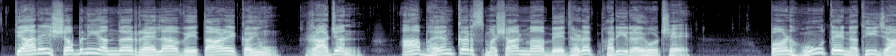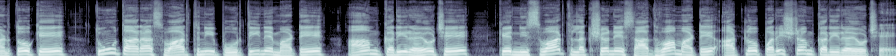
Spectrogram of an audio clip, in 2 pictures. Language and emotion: Gujarati, neutral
